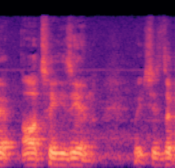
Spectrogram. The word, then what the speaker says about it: Artesian: of their beers and he also called it artisian which is the correct pronunciation it's not Artisan it's artisian plain cap quite interesting one as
